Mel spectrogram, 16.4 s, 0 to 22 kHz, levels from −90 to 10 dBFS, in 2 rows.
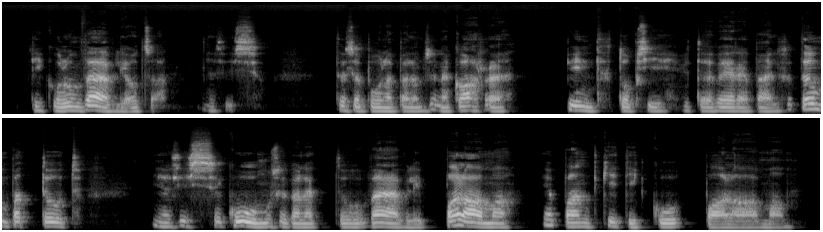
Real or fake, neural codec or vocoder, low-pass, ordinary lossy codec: real; none; 19.8 kHz; none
